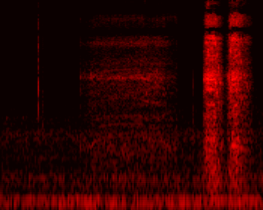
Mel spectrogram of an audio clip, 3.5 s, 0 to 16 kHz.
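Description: A power drill whirs in a steady run for about a second, then two short, louder revving bursts follow, with faint clicks before them; the drill is being tried for starting a 10,000-watt generator.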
